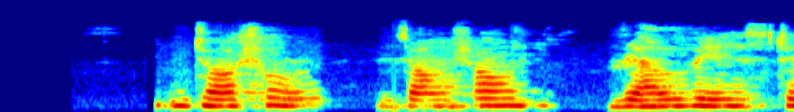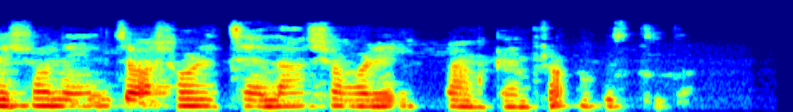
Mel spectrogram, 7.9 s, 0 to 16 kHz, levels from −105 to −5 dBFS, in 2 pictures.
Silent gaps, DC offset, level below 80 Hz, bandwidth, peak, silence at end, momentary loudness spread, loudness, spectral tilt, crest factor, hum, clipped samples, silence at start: none; under 0.1%; -62 dBFS; 6.8 kHz; -2 dBFS; 0.85 s; 16 LU; -18 LUFS; -6.5 dB/octave; 18 dB; none; under 0.1%; 0.75 s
